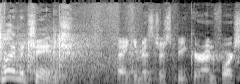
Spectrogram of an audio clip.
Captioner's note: some Applause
